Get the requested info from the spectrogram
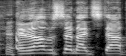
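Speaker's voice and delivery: ordinary delivery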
